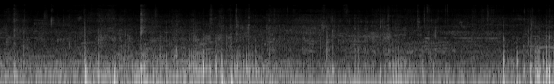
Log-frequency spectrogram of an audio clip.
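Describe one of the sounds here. Footsteps tap on paving.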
